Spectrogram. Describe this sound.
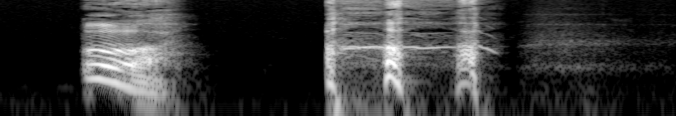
Male voice grunting and coughing after being punched or hit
